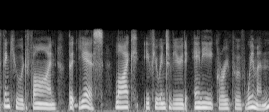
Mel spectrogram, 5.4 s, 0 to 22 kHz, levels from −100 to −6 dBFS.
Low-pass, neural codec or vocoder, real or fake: 7.2 kHz; none; real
